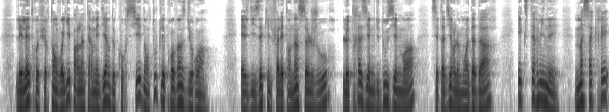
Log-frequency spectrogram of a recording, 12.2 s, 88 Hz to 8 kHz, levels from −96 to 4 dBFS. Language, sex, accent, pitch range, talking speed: French, male, French, 105-135 Hz, 160 wpm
